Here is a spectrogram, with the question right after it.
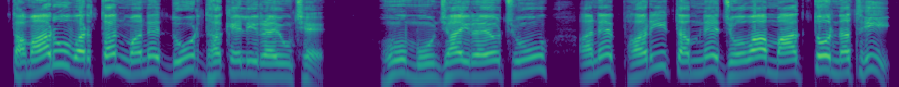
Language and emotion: Gujarati, angry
